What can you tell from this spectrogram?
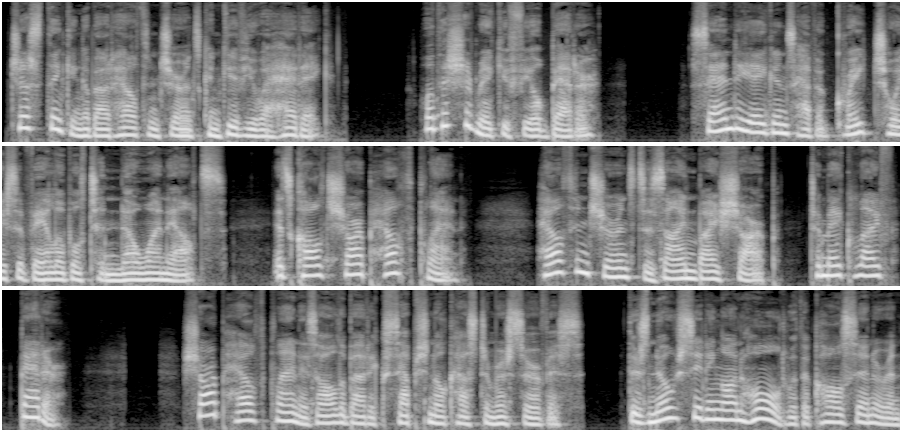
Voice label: Radio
